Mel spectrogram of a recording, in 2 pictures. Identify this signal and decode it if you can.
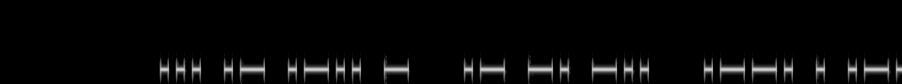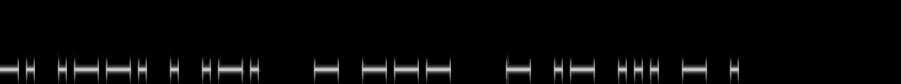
Morse code, heard as a keyed tone, about 15 wpm, 700 Hz. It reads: SALT AND PEPPER TO TASTE
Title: Speed-Racing - Sets of 5 Words 15wpm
